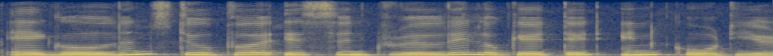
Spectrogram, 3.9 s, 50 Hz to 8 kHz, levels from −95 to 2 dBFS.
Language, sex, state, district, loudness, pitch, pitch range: English, female, Arunachal Pradesh, Lower Dibang Valley, -11 LUFS, 255 Hz, 245-275 Hz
